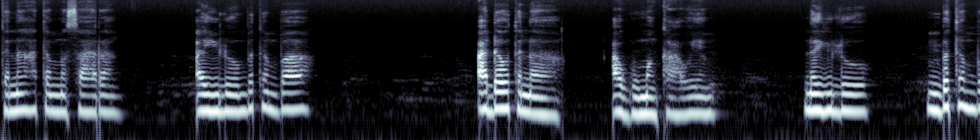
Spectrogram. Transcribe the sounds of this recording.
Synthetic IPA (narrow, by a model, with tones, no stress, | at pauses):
ta˨ni˦ŋha˦ta˦ma˨sa˦ɾa˦n | a˨ju˨lo˨m˦ba˦ta˦m˦ba˦ | a˨da˦wti˨na˨ | a˨ɡu˨ma˨ŋka˨wu˦ja˦m | na˨ju˨lo˦˨ | mba˦ta˦m˦b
